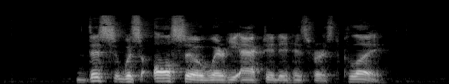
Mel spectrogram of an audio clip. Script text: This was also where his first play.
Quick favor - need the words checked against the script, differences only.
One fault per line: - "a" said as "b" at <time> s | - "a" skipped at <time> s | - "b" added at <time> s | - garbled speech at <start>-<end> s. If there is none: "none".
- "he acted in" added at 2.2 s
